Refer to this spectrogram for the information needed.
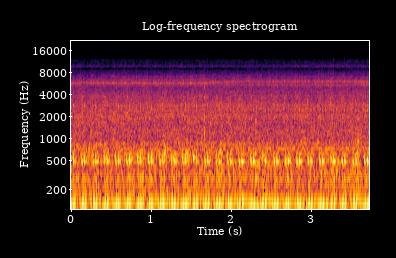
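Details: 1974 Dodge W100 Power Wagon 4x4, just revived after sitting since 1983: even, low burbling idle, no knocks or ticks, smooth; exhaust leaky, good coolant flow, brakes not working. Normal healthy idle.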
